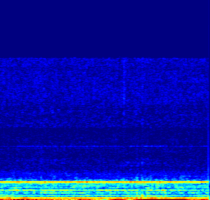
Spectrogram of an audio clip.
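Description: A steady low electrical hum with a faint steady whine above it, picked up by the microphone in a pause between spoken phrases.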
